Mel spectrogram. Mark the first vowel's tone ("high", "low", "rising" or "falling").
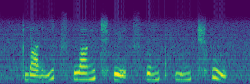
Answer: low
